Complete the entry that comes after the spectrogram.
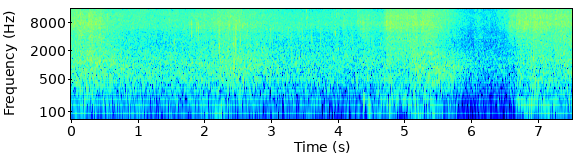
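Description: Ocean waves crash against the coast with a roar in a continuous wash of surf, with swells rising and falling over several seconds and strong, persistent wind blowing steadily through, no voices present.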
